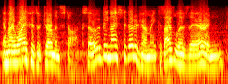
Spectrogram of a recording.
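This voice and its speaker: A middle-aged Spanish man, a native Spanish speaker, rambles through a story in casual conversation, halting and restarting often. His medium-pitched voice has a sing-song lilt, and the dull lo-fi recording carries slight background noise.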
